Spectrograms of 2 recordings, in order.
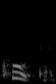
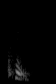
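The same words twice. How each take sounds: First: The vowel in cook is long. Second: The vowel in cook is short. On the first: The speaker calls it wrong. "不是cook" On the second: The speaker calls it right. "叫cook"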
